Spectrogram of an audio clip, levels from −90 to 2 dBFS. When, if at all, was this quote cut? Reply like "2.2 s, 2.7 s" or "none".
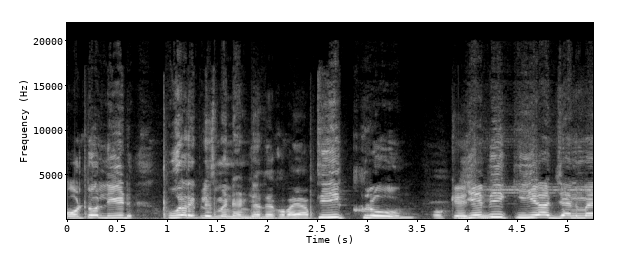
2.4 s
